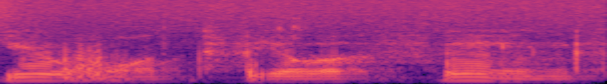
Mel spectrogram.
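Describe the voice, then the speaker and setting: A man voicing a sinister monster rabbit in an analog horror series, coaxing and menacing in a falsely gentle way. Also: a bass voice, drawn-out words, full character voice. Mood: softly menacing. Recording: echoey, noisy horror-video audio.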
